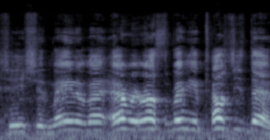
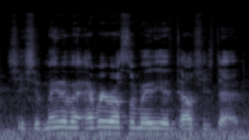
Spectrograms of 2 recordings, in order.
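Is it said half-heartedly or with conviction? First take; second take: with conviction; half-heartedly. First: It is said forcefully, with conviction. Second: It is said flatly, without conviction.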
